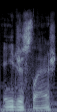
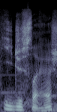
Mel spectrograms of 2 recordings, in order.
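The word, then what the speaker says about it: Aegislash: single sword more, but Age of Slash, yes, Aislash, not Eegis Slash, like some stupid people think it's pronounced.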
